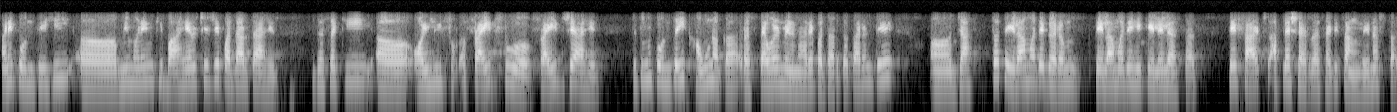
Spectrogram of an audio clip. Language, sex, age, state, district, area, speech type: Marathi, female, 30-45, Maharashtra, Thane, urban, conversation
